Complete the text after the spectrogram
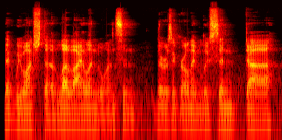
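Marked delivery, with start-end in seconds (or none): none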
